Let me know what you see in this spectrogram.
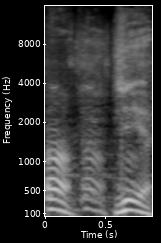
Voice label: "uh yeah" big; ooh ahh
